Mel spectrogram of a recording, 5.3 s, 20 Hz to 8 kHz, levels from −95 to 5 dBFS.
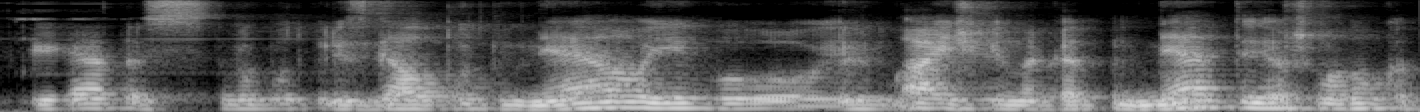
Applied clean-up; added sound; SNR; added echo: neural mask model DeepFilterNet 3.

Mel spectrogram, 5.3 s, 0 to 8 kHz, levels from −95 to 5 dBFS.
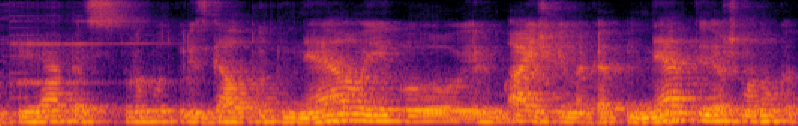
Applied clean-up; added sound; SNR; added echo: neural separator model SepFormer DNS4.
